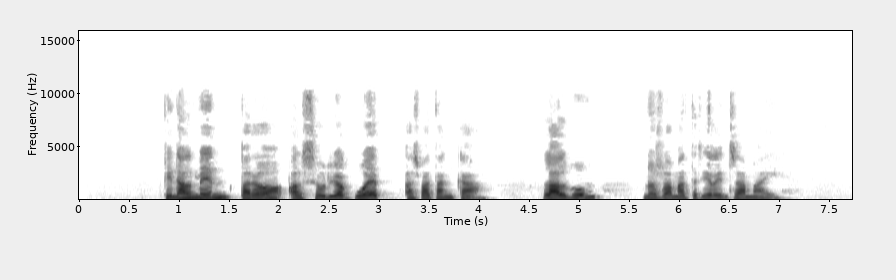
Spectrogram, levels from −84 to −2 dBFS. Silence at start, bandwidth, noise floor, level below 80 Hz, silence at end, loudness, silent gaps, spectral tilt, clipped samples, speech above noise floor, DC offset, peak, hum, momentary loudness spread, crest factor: 0.85 s; 10.5 kHz; -74 dBFS; -76 dBFS; 0.75 s; -23 LUFS; none; -7.5 dB/octave; under 0.1%; 53 dB; under 0.1%; -2 dBFS; none; 13 LU; 22 dB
